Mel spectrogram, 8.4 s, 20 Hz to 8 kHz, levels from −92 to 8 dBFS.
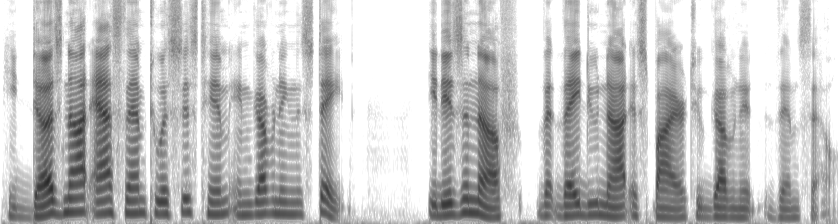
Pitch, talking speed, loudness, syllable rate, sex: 140 Hz, 170 wpm, -21 LUFS, 4.7 syllables/s, male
